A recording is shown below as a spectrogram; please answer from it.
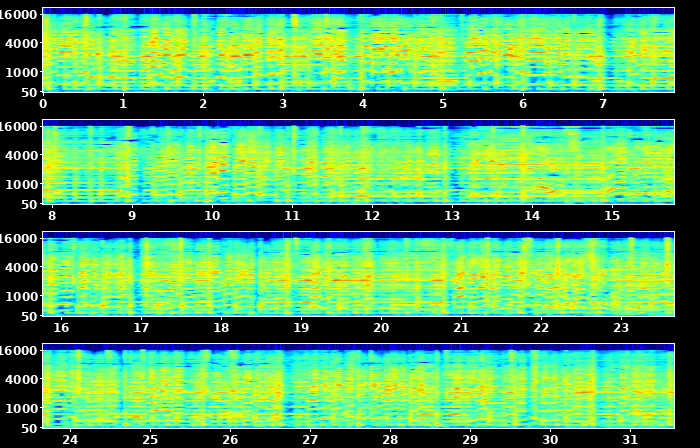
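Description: Azerbaijani garmon (button accordion) playing a folk melody over a steady low held note, accompanied by strokes on a qaval frame drum.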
